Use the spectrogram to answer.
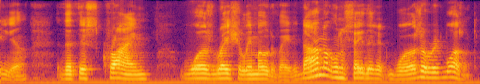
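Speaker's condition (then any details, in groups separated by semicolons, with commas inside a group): Cerebral palsy; uses wheelchair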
